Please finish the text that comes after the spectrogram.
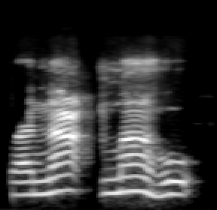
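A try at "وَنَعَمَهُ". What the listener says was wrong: Wa na'a. A-nya dibaca fathahnya.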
